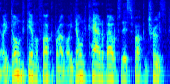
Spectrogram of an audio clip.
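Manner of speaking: put-on defiant Irish-accented tirade; hammed-up Irish outburst. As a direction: rant it out in a broad Irish accent. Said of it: "Someone's from Ireland".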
